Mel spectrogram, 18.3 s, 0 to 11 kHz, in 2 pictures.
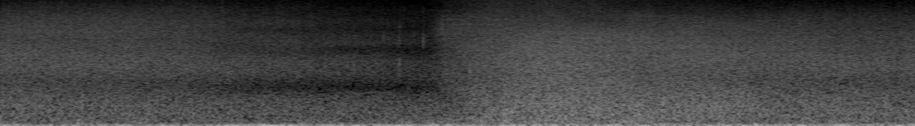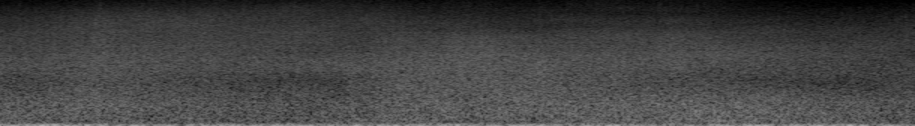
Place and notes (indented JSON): {
  "title": "Hunting Island, SC, USA - Hunting Island South Beach",
  "date": "2021-12-26 15:39:00",
  "description": "Gentle ocean surf on Hunting Island State Park's south beach. The wind and currents were calmer than usual on this day. People can be heard walking past the rig, and sounds from behind the recorder can be heard.\n[Tascam Dr-100mkiii & Primo EM-272 omni mics]",
  "latitude": "32.36",
  "longitude": "-80.44",
  "timezone": "America/New_York"
}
